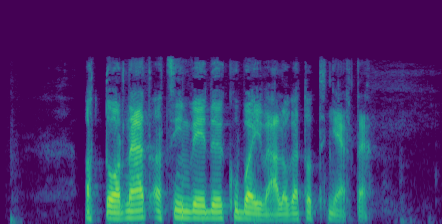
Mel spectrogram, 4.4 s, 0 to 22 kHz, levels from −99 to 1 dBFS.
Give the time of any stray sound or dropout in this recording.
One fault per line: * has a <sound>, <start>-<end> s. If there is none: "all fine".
all fine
